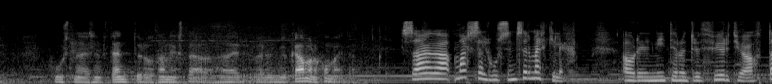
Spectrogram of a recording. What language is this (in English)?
Icelandic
